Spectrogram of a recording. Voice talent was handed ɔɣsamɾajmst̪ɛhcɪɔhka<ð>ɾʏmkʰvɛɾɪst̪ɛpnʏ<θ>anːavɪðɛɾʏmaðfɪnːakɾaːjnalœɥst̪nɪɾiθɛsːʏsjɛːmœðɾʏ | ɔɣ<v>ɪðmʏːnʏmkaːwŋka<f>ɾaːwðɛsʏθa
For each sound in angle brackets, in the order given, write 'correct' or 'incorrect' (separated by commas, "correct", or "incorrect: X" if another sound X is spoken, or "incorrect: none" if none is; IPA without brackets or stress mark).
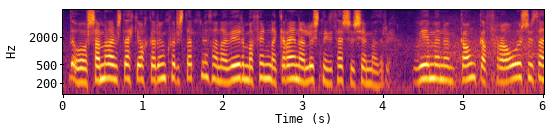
incorrect: none, correct, correct, correct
